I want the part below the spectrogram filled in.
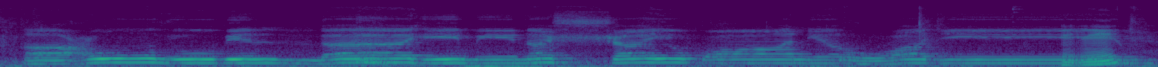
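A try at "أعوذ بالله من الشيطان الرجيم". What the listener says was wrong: Tebal tipisnya diperhatikan. A tipis. Coba A. Bukan A, jangan terlalu buka juga, tidak berlebihan. A. Yang penting dari suaranya sudah cukup. A.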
